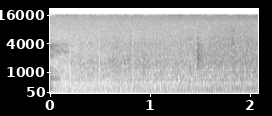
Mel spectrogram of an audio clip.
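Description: Steady low hum under a faint even hiss, growing slightly louder toward the end.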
